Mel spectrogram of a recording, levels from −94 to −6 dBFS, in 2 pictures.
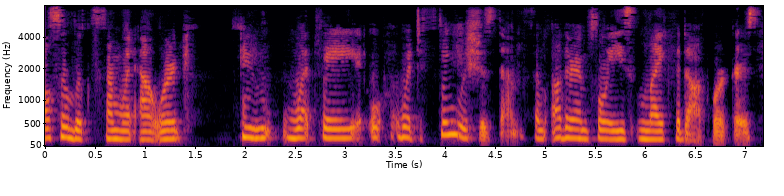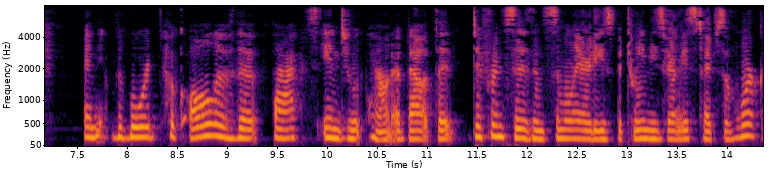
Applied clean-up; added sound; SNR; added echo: neural mask model DeepFilterNet 3.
